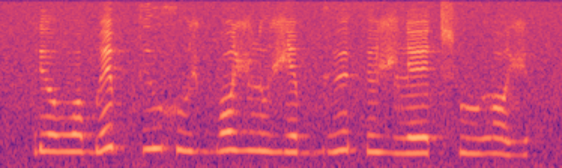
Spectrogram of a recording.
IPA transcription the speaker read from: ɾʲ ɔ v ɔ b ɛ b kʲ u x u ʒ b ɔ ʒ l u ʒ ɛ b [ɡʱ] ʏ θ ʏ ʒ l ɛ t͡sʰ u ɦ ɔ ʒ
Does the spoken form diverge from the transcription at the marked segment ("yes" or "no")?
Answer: no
